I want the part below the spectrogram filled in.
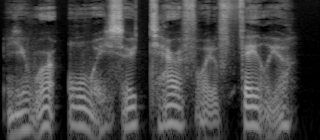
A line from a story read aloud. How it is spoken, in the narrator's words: Harry mutters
